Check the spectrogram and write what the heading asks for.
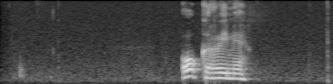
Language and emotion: Russian, neutral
